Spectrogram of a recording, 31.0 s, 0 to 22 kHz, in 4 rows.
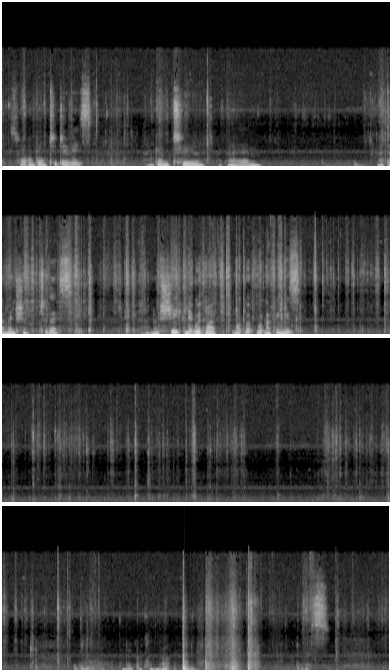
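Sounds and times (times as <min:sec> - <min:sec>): paper crinkling and rustling: 0:07.2 - 0:25.4
knocks on a table: 0:26.9 - 0:27.2.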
